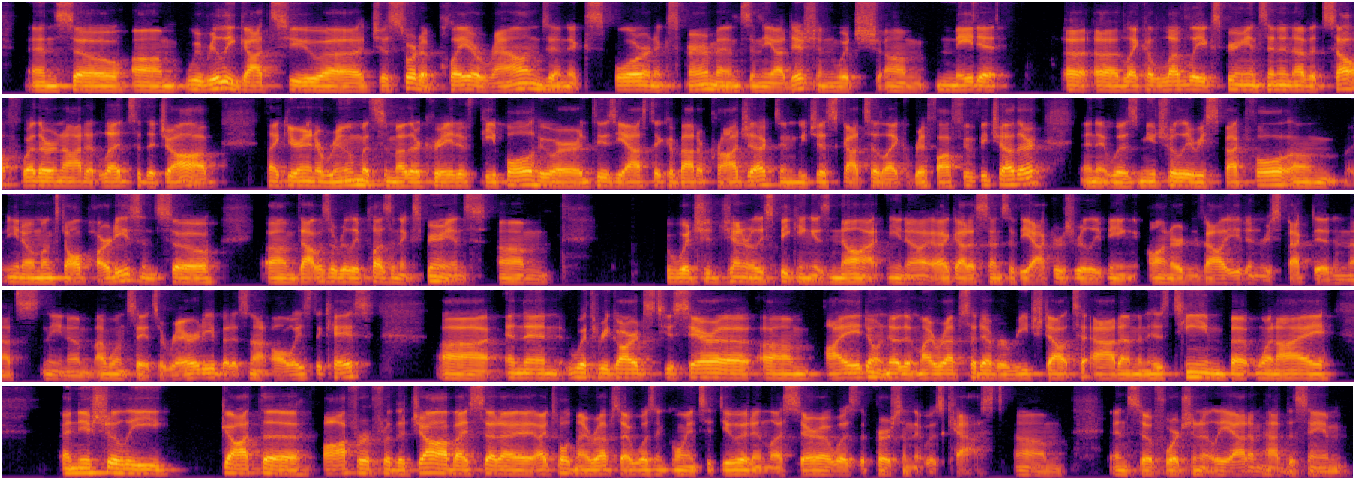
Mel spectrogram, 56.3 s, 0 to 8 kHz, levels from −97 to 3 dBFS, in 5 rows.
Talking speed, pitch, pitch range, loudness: 200 wpm, 95 Hz, 90-100 Hz, -20 LUFS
